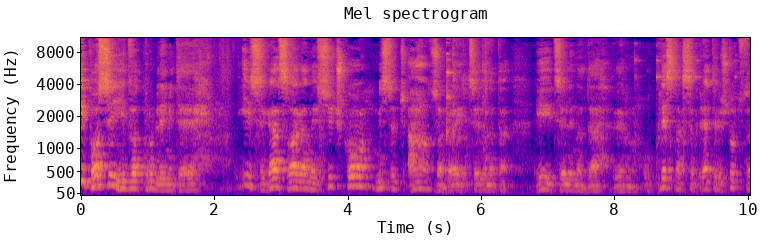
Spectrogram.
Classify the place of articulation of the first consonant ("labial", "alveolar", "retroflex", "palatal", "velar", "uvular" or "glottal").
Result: labial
